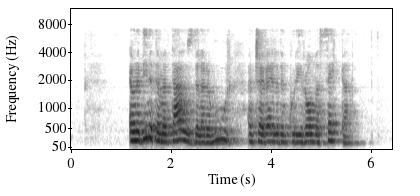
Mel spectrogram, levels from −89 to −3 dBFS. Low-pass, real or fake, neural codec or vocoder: 7.2 kHz; real; none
